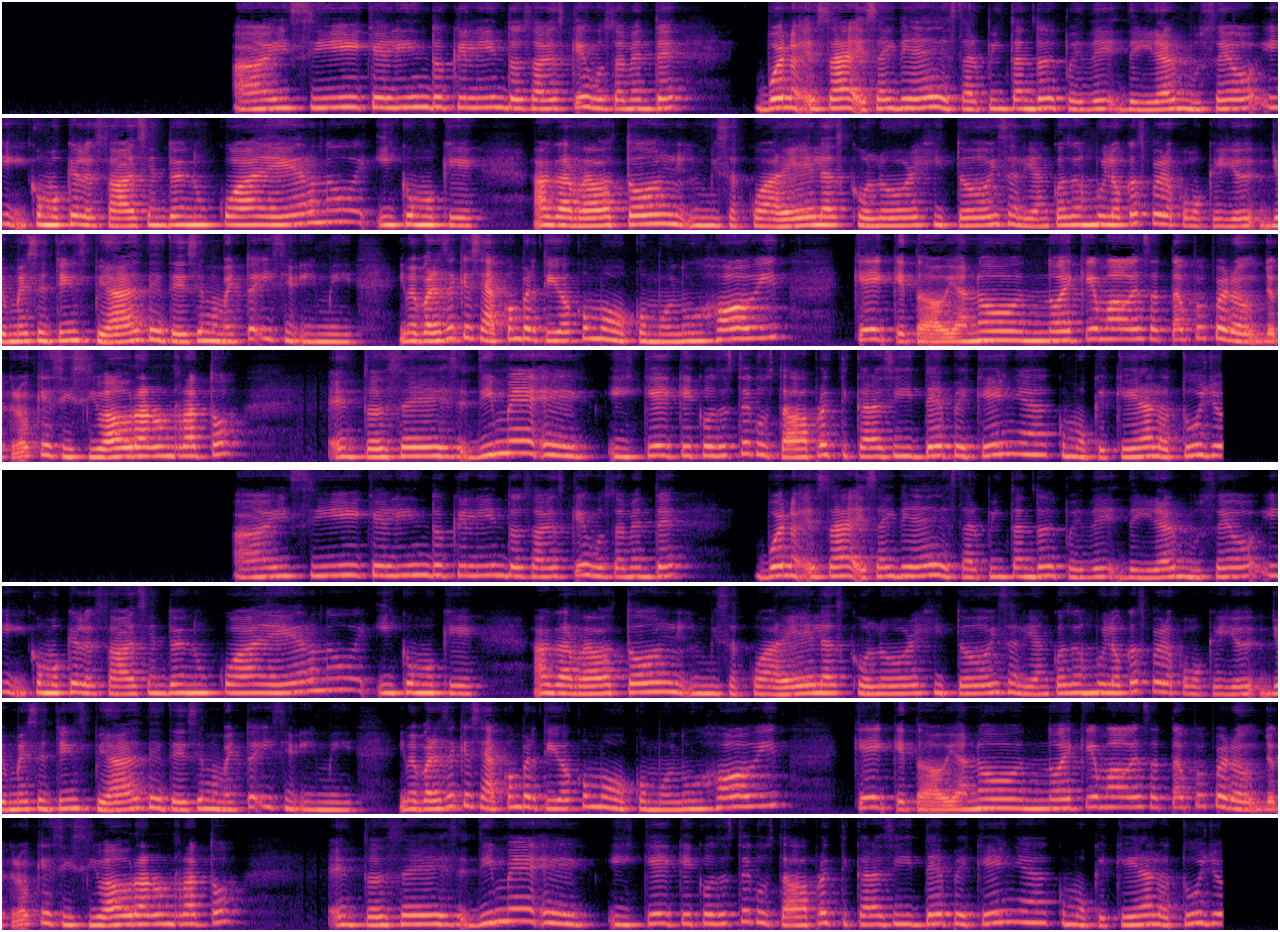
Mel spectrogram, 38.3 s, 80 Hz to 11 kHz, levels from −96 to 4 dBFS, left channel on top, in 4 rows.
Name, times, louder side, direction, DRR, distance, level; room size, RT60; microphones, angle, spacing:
voice 1, 1.7-5.2 5.7-13.2 13.6-21.9 22.1-25.0 25.5-30.5 31.2-37.9, left 3 dB, 25° left, 0.3 m, -21 dB
head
